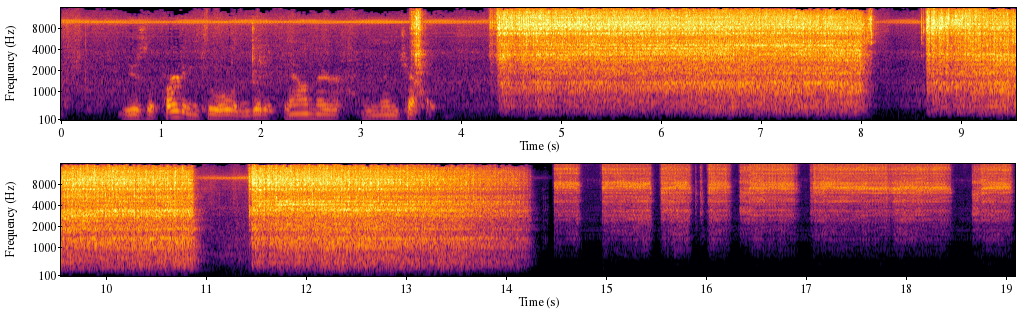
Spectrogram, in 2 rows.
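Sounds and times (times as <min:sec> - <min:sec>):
lathe tool scraping wood: 0:04.3 - 0:14.3.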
